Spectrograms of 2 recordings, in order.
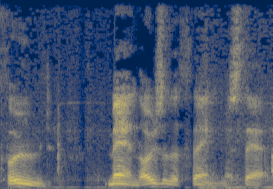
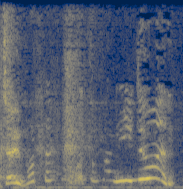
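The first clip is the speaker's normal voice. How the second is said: much higher, half-laughing disbelief; shocked outburst. Retold or imitated. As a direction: yelp it out in total disbelief. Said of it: "And I'm like".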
